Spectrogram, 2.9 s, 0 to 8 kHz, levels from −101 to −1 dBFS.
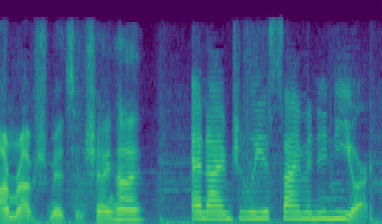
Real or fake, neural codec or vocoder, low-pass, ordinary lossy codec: real; none; 7.2 kHz; MP3, 64 kbps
